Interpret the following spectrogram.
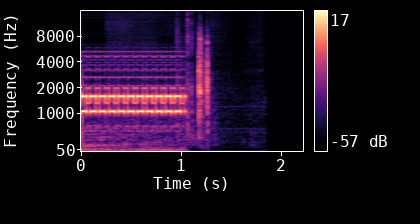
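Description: Corded desk telephone ringing with a rapid two-tone electronic warble. The ring cuts off about a second in, and a couple of short clicks follow as the handset is lifted.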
